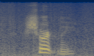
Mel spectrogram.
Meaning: 1. In a short or brief time or manner; quickly 2. In or after a short time; soon 3. In few words 4. In an irritable ("short") manner
- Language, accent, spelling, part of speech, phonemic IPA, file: English, US, shortly, adverb, /ˈʃɔɹtli/, En-us-shortly.ogg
